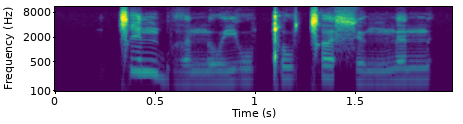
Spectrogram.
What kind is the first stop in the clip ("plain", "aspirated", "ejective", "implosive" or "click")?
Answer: click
